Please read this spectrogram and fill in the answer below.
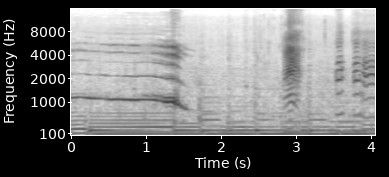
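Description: Background music with a held, high-pitched cartoon creature squeal that drops away about a second and a half in, followed by a short warbling squeak about three seconds in and a few quick chirps near the end.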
